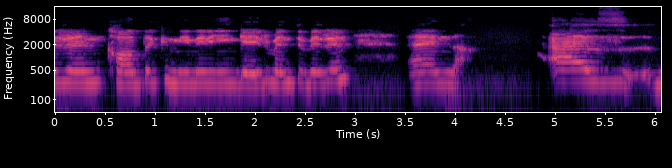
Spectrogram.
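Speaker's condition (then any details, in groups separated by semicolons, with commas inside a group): Cerebral palsy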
